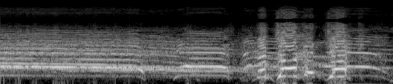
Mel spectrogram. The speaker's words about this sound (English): Cue some very happy Wales fans. I'm in Merthyr Town Football Club, and this is for Jason Cundy.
